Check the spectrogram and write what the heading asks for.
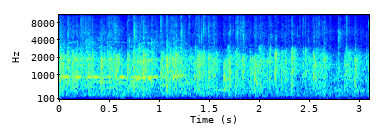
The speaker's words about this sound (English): Clap it up for the panel. Amen. Can we thank God for the panelists and for our, our moderator? Amen.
